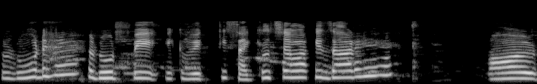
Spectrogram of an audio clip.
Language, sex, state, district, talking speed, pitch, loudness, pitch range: Hindi, female, Bihar, Muzaffarpur, 145 wpm, 290 Hz, -17 LUFS, 260-320 Hz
